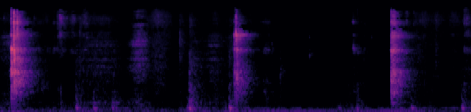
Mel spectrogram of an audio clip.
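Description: Wooden kendama clacking as a lunar trick is tried: one sharp knock of the tama against the wooden ken just after the start, then four quieter knocks spread through the rest.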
